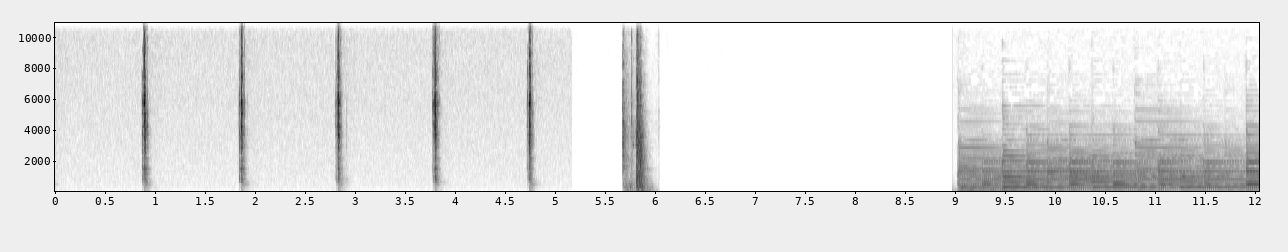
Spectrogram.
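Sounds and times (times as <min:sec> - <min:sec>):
clock ticking: 0:00.8 - 0:01.1, 0:01.8 - 0:02.0, 0:02.8 - 0:03.0, 0:03.8 - 0:04.0, 0:04.7 - 0:04.9
loud knock: 0:05.7 - 0:06.1.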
